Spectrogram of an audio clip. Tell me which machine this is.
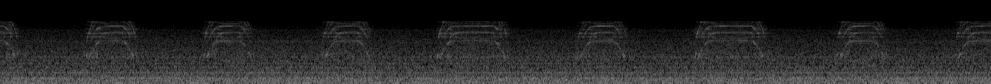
slide rail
